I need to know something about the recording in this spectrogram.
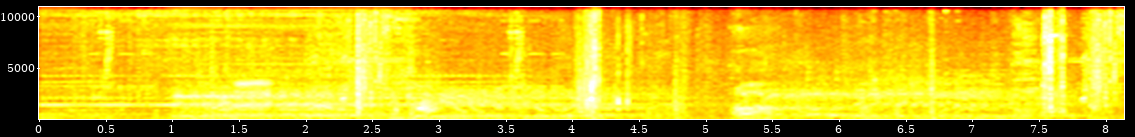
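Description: A man grunts and groans in pain.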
